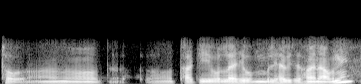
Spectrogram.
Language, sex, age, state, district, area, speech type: Assamese, male, 18-30, Assam, Charaideo, rural, conversation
